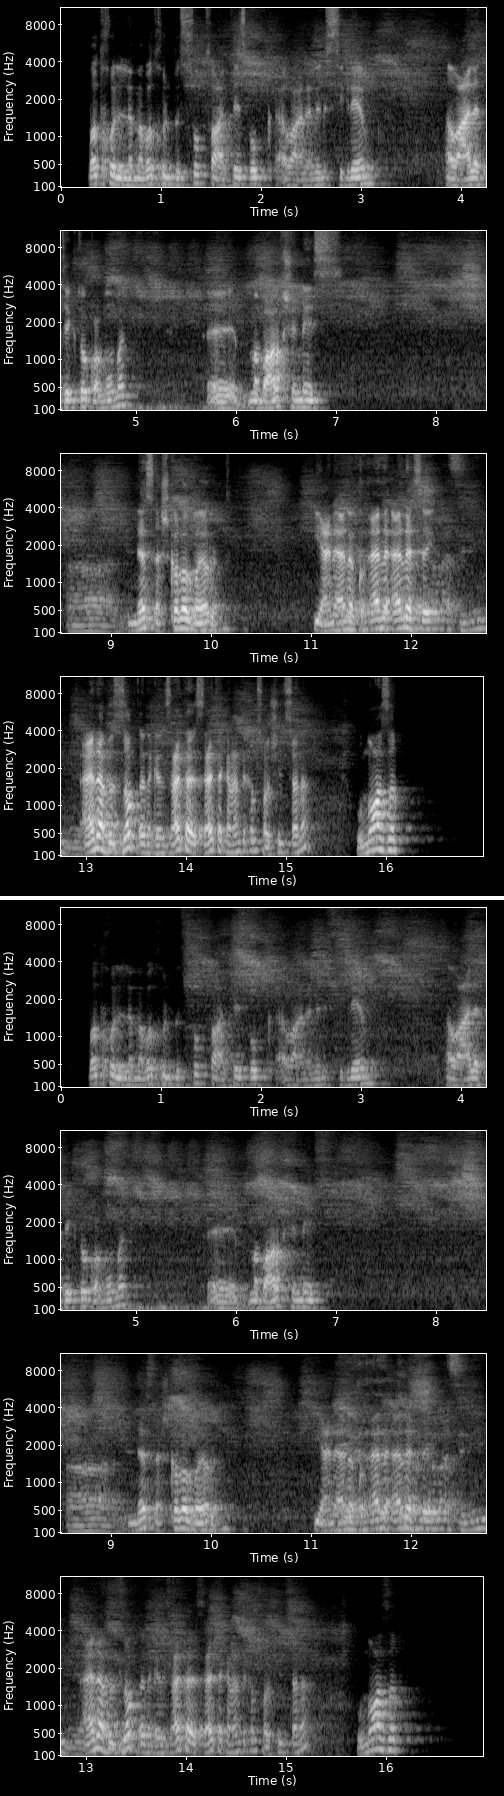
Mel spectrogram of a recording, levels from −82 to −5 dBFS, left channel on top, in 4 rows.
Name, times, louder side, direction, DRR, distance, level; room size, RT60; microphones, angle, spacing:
voice 1, 0.3-3.2 3.8-5.0 5.7-7.0 9.2-10.2 11.0-12.3 13.0-15.3 15.7-16.1, left 6 dB, 55° left, 0.3 m, -24 dB
sound 1, 1.2-15.6, right 2 dB, 20° right, 1.5 m, -42 dB
voice 2, 8.5-9.3 11.2-13.3 13.6-13.8, equal, 55° right, 3.5 m, -35 dB
8.5 x 7.0 x 3.4 m
head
